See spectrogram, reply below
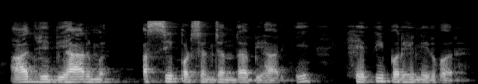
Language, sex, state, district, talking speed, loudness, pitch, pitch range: Hindi, male, Bihar, Gopalganj, 175 wpm, -20 LUFS, 120 Hz, 110-125 Hz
